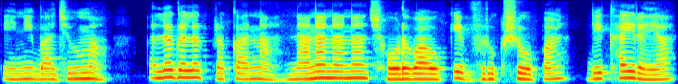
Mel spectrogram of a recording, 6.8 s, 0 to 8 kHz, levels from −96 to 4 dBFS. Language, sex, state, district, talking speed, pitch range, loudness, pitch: Gujarati, female, Gujarat, Valsad, 125 wpm, 190-225 Hz, -17 LUFS, 195 Hz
